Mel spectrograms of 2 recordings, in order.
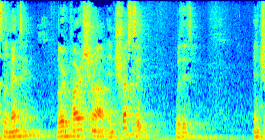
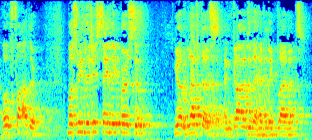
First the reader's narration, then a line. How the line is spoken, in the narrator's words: Virtually bewildered by grief, anger, indignation, affliction, and lamentation, the sons of Jamadagni cried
